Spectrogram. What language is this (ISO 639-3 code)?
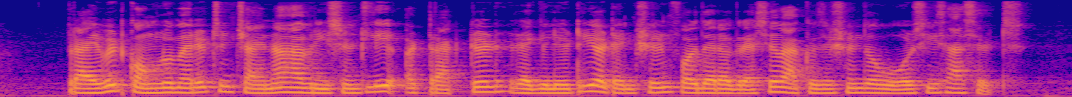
eng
